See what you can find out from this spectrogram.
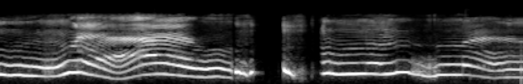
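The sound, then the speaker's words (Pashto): A two-day-old newborn cries outside a private hospital in Douala, Cameroon: loud, sustained wailing with a wavering, rising and falling pitch, broken by one short pause midway before the crying resumes. “دو ورځانه ماشوم ژاړي”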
